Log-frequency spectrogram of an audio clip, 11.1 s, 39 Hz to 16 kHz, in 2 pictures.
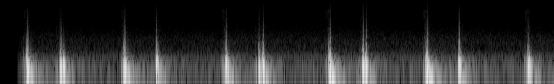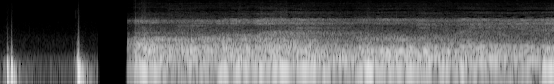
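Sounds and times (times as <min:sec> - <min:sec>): faint steady hum: 0:00.2 - 0:06.5
heartbeat thumps: 0:00.2 - 0:06.6.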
